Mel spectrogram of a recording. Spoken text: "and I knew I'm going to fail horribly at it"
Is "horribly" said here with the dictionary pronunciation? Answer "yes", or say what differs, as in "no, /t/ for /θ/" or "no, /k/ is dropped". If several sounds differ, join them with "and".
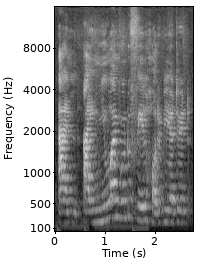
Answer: no, /l/ is dropped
